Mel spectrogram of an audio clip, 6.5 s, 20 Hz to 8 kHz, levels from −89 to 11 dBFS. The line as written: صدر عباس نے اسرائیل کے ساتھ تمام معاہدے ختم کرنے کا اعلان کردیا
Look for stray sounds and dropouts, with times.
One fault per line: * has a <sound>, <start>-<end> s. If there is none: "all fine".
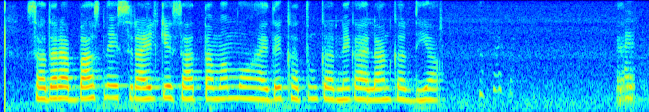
* has a laugh, 4.8-5.2 s
* has a laugh, 6.2-6.4 s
